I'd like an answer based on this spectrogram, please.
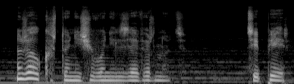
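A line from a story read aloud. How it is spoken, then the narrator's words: Muttering after a pause. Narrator (Russian): пробормотал он, помолчав какое-то время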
